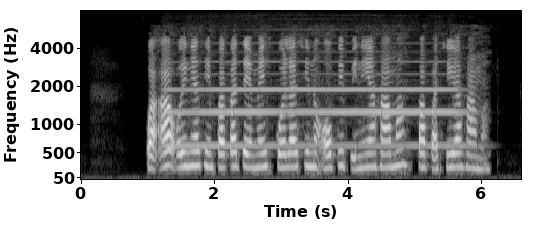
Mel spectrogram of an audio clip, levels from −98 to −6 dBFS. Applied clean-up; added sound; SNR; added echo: none; Wind instrument, woodwind instrument; 10 dB; none.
